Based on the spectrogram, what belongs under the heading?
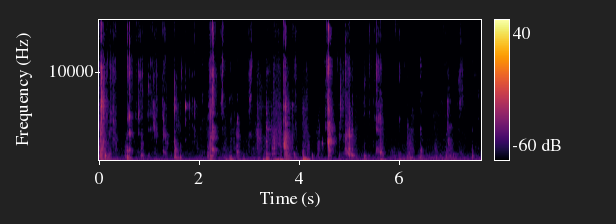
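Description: Faint mouth sounds of a person chewing food close to a microphone: soft, irregular clicks and smacks.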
